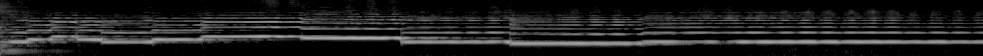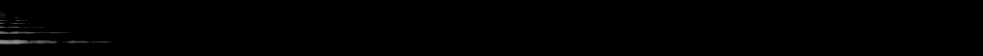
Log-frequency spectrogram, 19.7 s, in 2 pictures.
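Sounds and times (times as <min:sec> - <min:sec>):
Greek Cypriot lullaby with flute: 0:00.0 - 0:10.5.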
